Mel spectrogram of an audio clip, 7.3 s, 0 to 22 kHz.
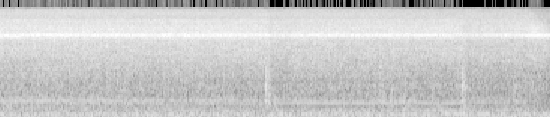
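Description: Air-powered seam-sealer spray applicator spraying 1K seam sealer: a loud, steady rush of compressed air with a high whistle in it, with the air pressure turned up slightly. The air cuts off at the end.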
